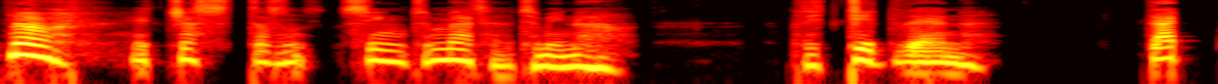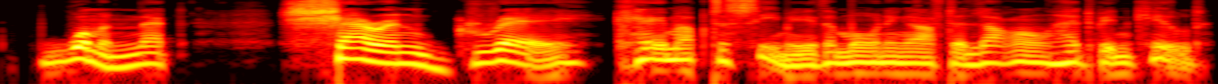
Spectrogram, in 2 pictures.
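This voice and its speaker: A woman's voice: deep voice, unhurried, gravelly, dry recording, clean studio sound, pitched above the performer's own voice, full character voice. A man voicing a proud, desperate woman who cries out with passion, bitter and near tears, in a read-aloud story.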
